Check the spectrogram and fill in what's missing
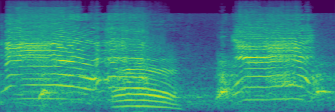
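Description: Goat bleating loudly at close range in Old Dhaka before Eid al-Adha, three long wavering calls in a row with short breaks between them.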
